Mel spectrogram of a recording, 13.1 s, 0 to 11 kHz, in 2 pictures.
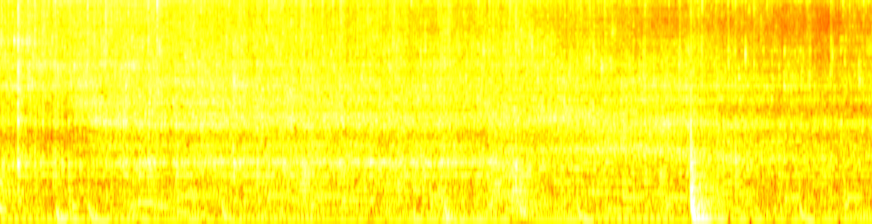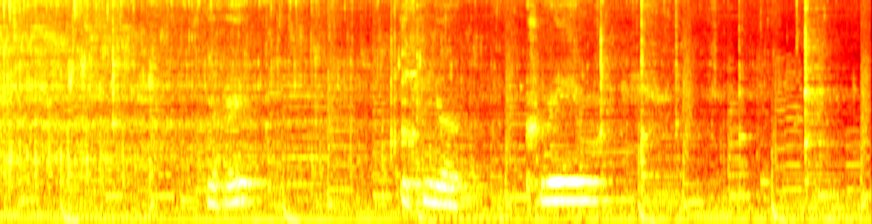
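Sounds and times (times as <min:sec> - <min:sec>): coconut cream sizzling in a pan: 0:00.0 - 0:10.3.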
